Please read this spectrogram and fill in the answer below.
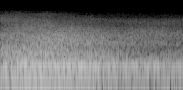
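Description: Low rumble of distant road traffic that swells slightly in the first second, as if a vehicle passes, then fades.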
